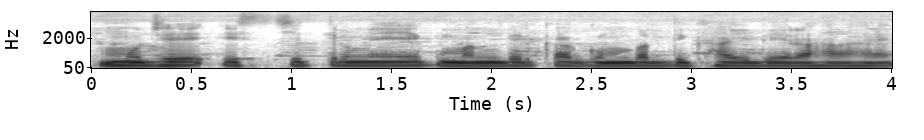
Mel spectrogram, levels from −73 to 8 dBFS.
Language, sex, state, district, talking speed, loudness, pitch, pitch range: Hindi, male, Madhya Pradesh, Katni, 180 wpm, -13 LUFS, 120 Hz, 115-125 Hz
